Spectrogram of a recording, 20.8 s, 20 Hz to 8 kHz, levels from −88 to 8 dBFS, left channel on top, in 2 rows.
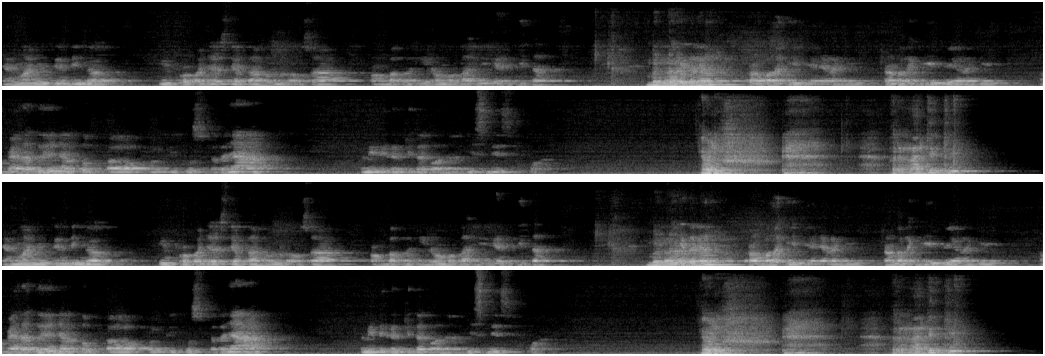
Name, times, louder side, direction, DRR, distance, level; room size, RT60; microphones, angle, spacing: voice 1, 0.0-1.1 1.6-3.4 3.7-5.5 6.6-10.0 10.4-13.1 14.0-15.9 19.7-20.0, right 2 dB, 80° right, 0 dB, 0.8 m, -28 dB
voice 2, 6.4-7.0 17.4-18.6 19.0-19.6, left 2 dB, 40° left, -2 dB, 0.5 m, -25 dB
4.3 x 2.4 x 2.8 m, 0.89 s
head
